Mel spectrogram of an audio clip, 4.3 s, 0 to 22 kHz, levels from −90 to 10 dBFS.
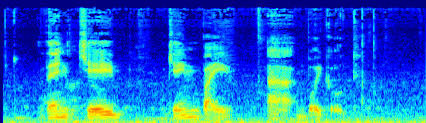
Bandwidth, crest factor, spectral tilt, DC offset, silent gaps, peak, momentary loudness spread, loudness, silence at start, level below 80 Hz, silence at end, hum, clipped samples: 17 kHz; 20 dB; -5 dB/octave; under 0.1%; none; -2 dBFS; 21 LU; -22 LUFS; 0.05 s; -34 dBFS; 0 s; none; under 0.1%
